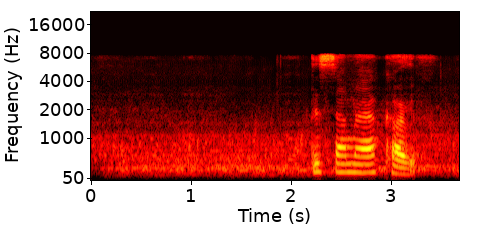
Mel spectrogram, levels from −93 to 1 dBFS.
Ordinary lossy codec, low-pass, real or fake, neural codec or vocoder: none; none; fake; codec, 16 kHz, 4 kbps, X-Codec, HuBERT features, trained on general audio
